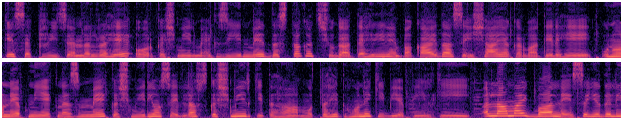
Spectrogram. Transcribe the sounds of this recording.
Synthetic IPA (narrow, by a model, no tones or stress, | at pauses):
kesɛːkʈəɾid͡ʒɛnɾəlɾɐɦeʔɔːɾkɐʃmiːɾmɛːɡziːnmẽd̪ɐst̪əqət̪ʃʊd̪at̪ɛɦɾiːɾẽbaːqaːɪd̪aseʃaːjakɐɾʋaːt̪eɾɐɦeːʊnɦõneɐpnieːknɐzmːẽkɐʃmiːɾijõselɐfz̥kɐʃmiːɾkit̪ɐɾamʊt̪ːəɦɪd̪ɦoːnekibʱiɐpiːlkiːɐlːaːmaɪk̚baːlnesɐjːəd̪ɐliː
